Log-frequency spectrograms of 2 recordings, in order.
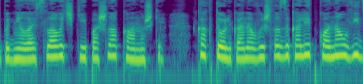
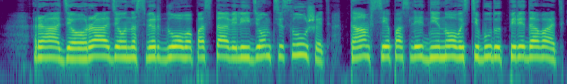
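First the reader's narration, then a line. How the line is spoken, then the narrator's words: Shout from crowd. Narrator (Russian): крикнул кто-то из толпы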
